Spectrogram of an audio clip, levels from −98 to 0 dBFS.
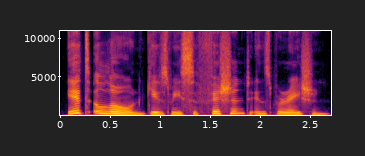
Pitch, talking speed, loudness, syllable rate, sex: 220 Hz, 135 wpm, -19 LUFS, 5.5 syllables/s, female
